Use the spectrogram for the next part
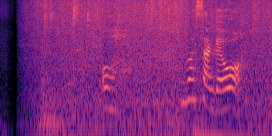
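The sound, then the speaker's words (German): Heavy rain pours down in a city in Taiwan in a steady, dense hiss throughout, with a few raised, tonal voices cutting through briefly near the end. “Es regnet in Strömen und eine Teenagerin streitet sich auf dem Dach eines Gebäudes mit ihrem kleinen Bruder.”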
